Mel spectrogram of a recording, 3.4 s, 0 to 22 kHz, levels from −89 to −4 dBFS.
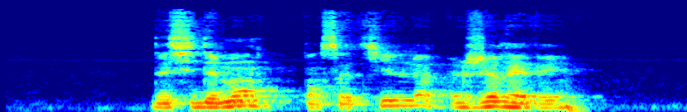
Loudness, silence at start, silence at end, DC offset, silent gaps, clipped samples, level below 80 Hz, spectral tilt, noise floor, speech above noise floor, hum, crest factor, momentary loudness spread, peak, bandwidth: -24 LUFS; 0.75 s; 0.5 s; under 0.1%; none; under 0.1%; -50 dBFS; -6 dB/octave; -66 dBFS; 43 dB; none; 18 dB; 10 LU; -6 dBFS; 16 kHz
